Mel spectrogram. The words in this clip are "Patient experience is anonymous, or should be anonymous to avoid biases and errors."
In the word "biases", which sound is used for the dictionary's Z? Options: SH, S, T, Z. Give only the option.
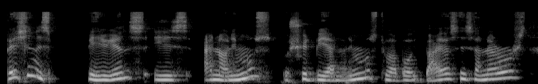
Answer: S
